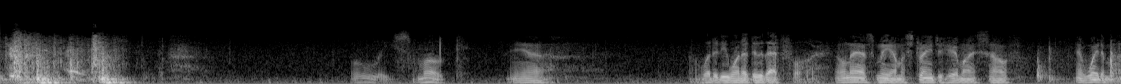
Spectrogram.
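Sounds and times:
door forced open with a shoulder: 0.0 - 1.6
speech: 7.2 - 11.2.

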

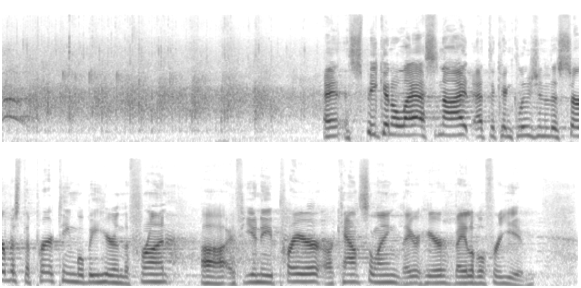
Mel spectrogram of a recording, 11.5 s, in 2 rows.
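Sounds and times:
audience clapping hands: 0.0 - 3.5
speech: 3.2 - 11.5.

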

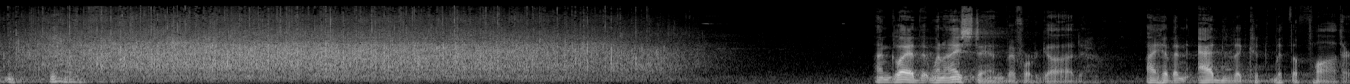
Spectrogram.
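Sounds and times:
audience clapping: 0.0 - 7.4
speech: 0.1 - 1.0, 8.8 - 13.4.

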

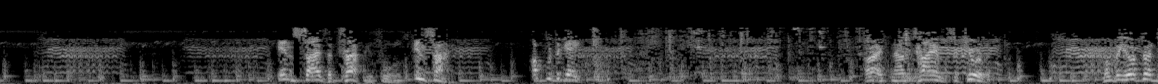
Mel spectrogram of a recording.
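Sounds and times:
goat bleating brought up as trap bait in the jungle: 0.4 - 1.1, 4.2 - 4.8, 5.4 - 11.5
speech: 2.8 - 4.6, 5.4 - 10.2, 11.0 - 11.5.

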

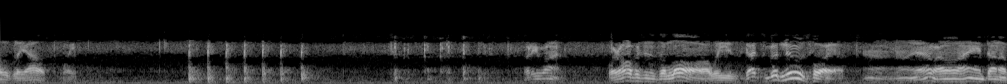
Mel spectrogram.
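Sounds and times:
speech: 0.0 - 1.0, 5.3 - 10.0
knocking on a door: 1.9 - 3.2.

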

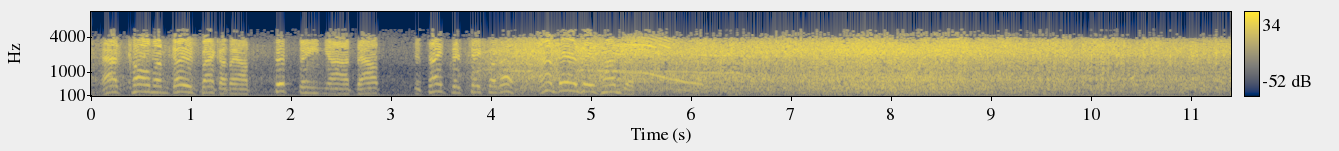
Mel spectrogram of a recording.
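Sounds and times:
speech: 0.2 - 6.0
large stadium crowd clapping: 3.8 - 11.3.

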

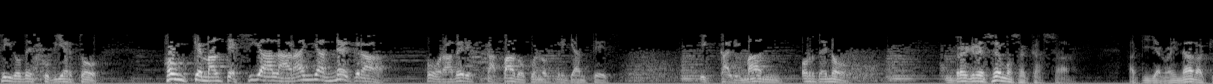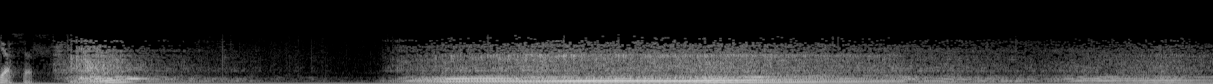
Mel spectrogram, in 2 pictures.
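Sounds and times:
speech: 0.0 - 13.6
car driving away: 3.4 - 9.6, 12.6 - 24.2.

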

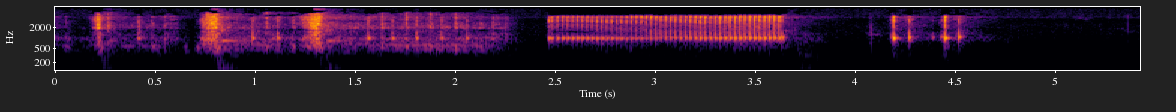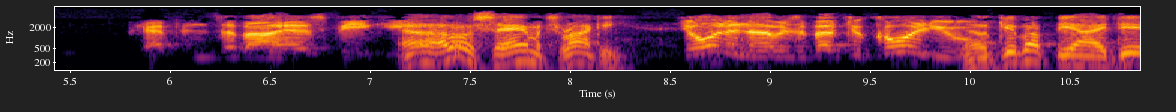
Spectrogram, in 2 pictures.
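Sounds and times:
telephone bell ringing: 2.5 - 3.7
speech: 6.2 - 10.8.

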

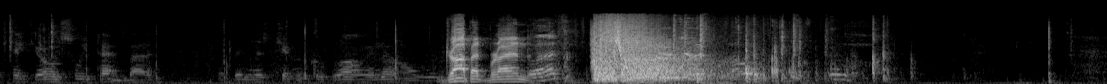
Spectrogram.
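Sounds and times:
speech: 0.1 - 8.8
gunshot: 5.9 - 7.7.

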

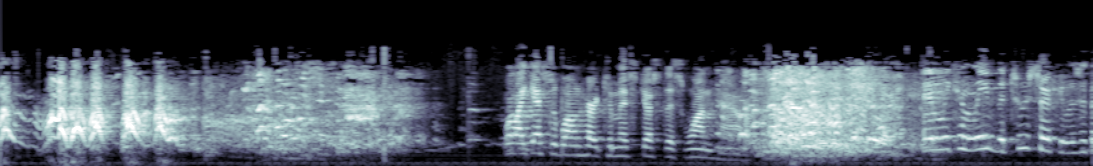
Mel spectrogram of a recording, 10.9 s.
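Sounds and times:
dog at a gate: 0.0 - 1.9
laughter: 1.1 - 5.0, 7.2 - 10.8
speech: 5.2 - 10.9.

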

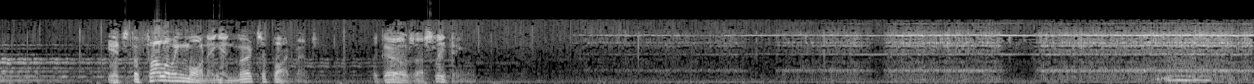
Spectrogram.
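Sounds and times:
speech: 1.1 - 4.7
telephone ringing: 5.8 - 12.5.

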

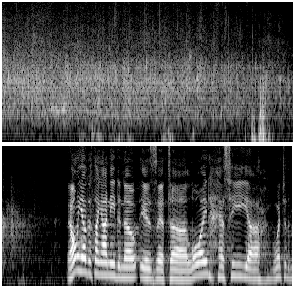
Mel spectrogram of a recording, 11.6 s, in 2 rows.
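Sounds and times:
church congregation applauding to welcome new members: 0.0 - 6.5
speech: 7.1 - 11.6.

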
